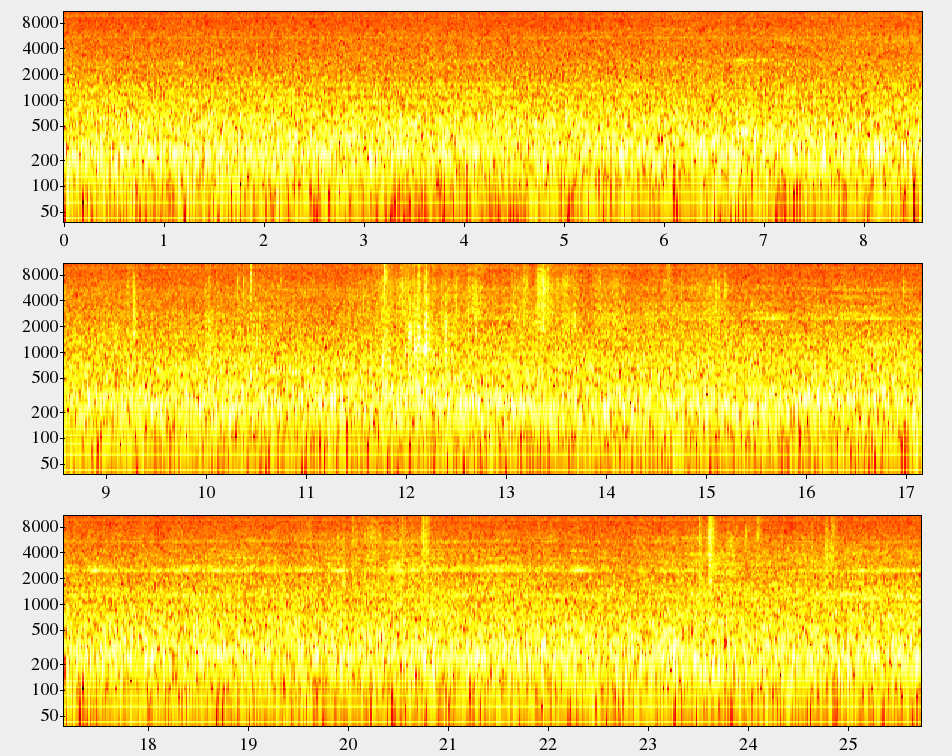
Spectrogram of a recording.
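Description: A paintbrush brushes softly against canvas.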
